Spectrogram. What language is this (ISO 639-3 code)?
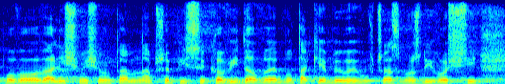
pol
